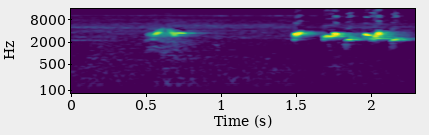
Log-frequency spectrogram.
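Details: Red-whiskered bulbul with a bell-like voice: one short high chirp, a pause, then a quick run of bright, clipped twittering notes.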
